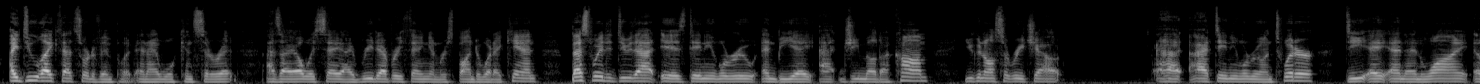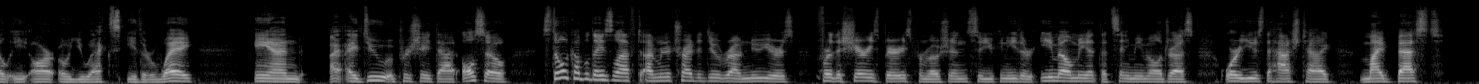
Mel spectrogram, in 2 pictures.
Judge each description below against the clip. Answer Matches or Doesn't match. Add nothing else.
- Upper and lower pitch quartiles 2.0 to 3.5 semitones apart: Matches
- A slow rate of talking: Doesn't match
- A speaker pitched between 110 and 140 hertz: Matches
